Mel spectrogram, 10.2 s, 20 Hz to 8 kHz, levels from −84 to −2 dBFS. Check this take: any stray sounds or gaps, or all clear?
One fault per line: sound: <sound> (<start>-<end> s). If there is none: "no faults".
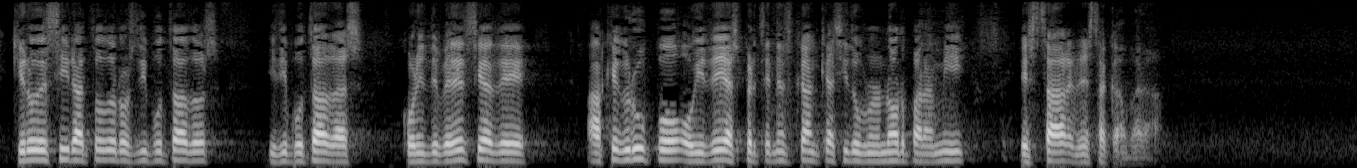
no faults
